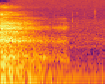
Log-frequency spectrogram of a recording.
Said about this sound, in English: There I go with the yawning again, man. I had just got out of the shower, too, to wake myself up.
